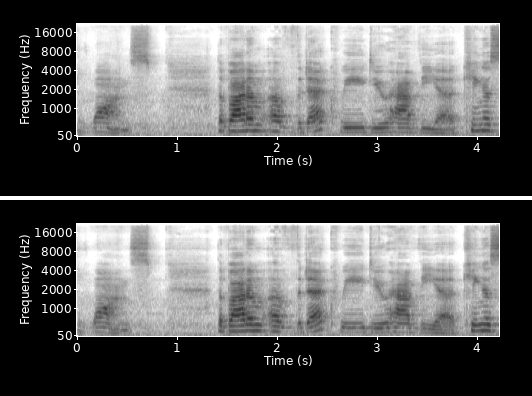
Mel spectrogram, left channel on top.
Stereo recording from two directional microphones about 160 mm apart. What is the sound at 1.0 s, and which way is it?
Speech, 45° right (ahead or behind).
